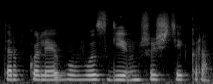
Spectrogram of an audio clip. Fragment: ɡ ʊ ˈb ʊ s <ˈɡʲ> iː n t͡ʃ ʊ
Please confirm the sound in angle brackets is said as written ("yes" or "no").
yes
